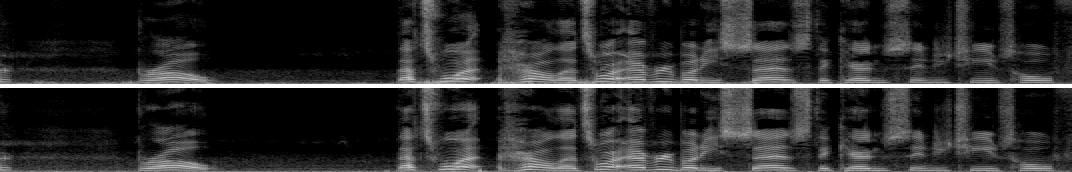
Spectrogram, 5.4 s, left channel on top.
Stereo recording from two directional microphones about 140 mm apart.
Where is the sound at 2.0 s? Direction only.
5° right (ahead or behind).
